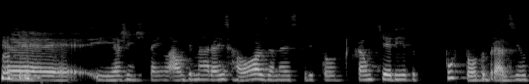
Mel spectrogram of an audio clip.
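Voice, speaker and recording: In a Minas Gerais accent, a woman speaks at a moderate pace with a fairly high pitch. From Minas Gerais, Brazil. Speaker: inclusive education speaker. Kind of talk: interview.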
